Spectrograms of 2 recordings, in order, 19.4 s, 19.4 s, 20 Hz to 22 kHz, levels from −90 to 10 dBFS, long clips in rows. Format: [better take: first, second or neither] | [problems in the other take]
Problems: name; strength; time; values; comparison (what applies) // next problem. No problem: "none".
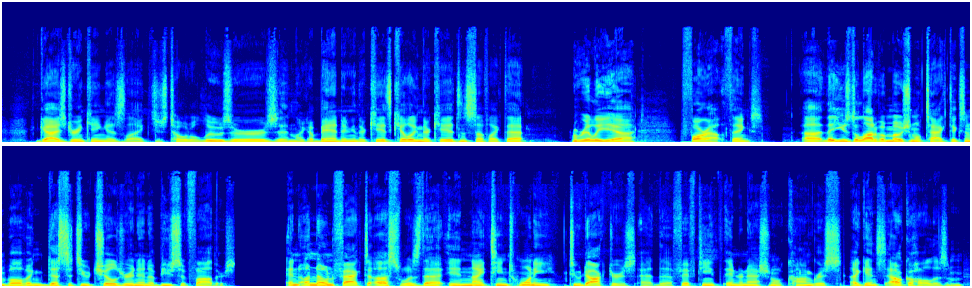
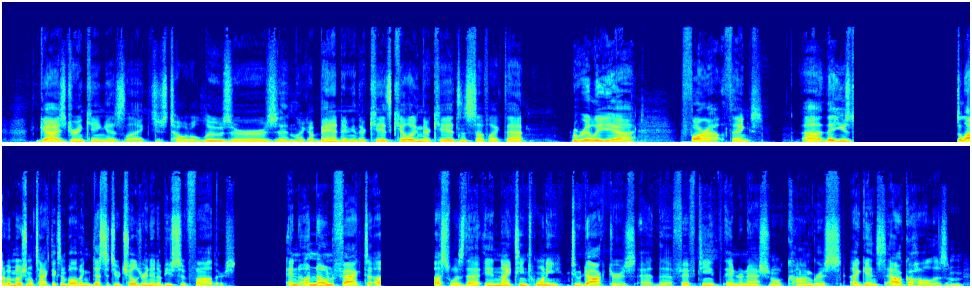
first | audio freezing; at 8.5 s for 1 s and at 13 s for 0.5 s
